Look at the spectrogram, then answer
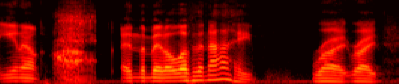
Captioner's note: snorts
